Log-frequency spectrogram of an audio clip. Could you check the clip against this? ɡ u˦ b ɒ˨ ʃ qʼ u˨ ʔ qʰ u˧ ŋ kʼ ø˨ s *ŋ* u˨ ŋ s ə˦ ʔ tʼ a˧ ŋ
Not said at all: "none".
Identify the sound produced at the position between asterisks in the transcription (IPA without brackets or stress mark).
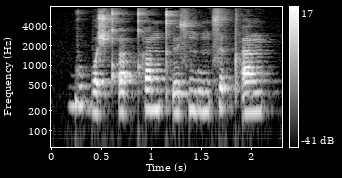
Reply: ŋ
